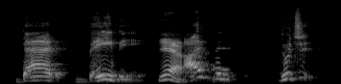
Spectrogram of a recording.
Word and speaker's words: Bhad Bhabie: my mind in prep for this apparently it's pronounced bad baby yeah i've been would you anyway well i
